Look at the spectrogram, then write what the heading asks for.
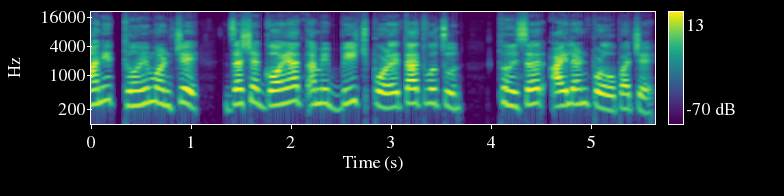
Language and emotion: Goan Konkani, neutral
